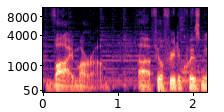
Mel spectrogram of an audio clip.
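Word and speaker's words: வாழை மரம்: In Tamil, a banana plant is called var maram, pronounced vai maram.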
